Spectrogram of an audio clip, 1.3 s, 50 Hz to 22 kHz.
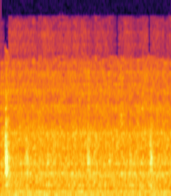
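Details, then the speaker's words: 1973 Chevrolet C10 Custom 10, 350 V8, 4-speed, at idle with 30 psi oil pressure: faint irregular low knock that comes and goes; seller claimed bad rod bearing, but pulling plug wires one by one didn't change it. "cuz you can tell it kind of calms down. Sometimes it goes away entirely and it gets worse like you're hearing."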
